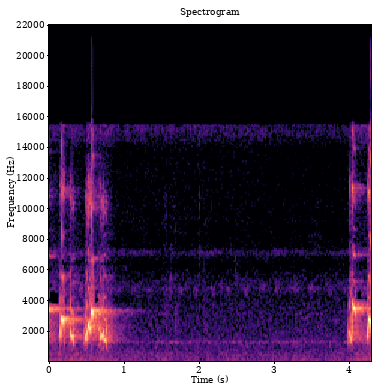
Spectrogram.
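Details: Decoy call of a Puff-throated bulbul used to train young birds, two bright downward-slurring chattered notes in quick succession, a three-second pause, then the phrase starts again.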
